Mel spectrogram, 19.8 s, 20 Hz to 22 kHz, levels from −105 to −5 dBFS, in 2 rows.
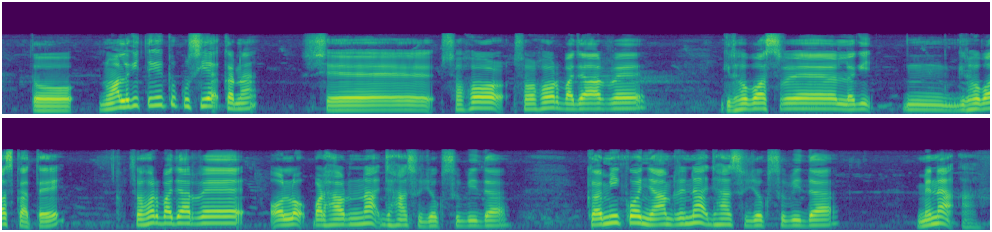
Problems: none marked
